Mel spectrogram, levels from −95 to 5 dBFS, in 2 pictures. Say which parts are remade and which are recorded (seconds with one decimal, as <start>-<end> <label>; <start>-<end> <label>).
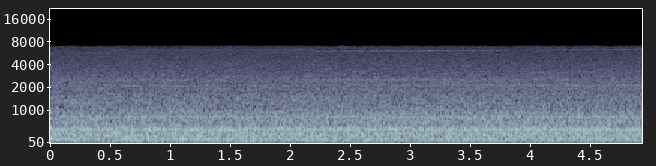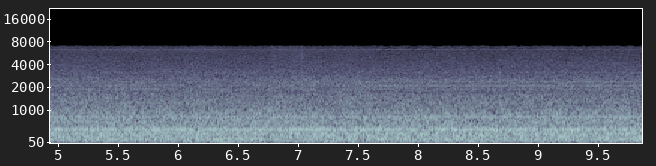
0.0-0.5 recorded; 0.5-2.2 remade; 2.2-5.0 recorded; 5.0-7.6 remade; 7.6-9.9 recorded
